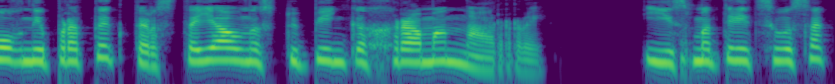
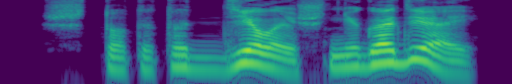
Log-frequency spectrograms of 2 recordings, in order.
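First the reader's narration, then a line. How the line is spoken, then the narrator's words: Growl. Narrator (Russian): Прорычал, иначе и не скажешь, Рошел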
